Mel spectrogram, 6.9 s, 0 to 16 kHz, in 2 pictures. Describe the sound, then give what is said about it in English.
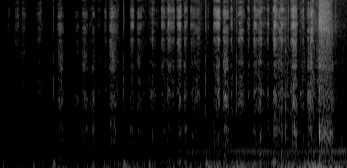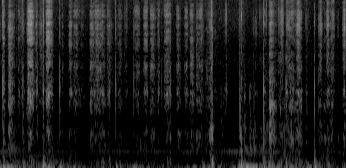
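A number 3 Blackfeet Indian pencil, made by the Blackfeet Nation in Montana from 1972 to 1992, scratches steadily across paper, dry, with short irregular strokes and light taps that grow a bit louder after the opening seconds; no one speaks. “Did you notice that this pencil sounds different? That's because I switched to a number 3 Blackfeet Indian pencil.”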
